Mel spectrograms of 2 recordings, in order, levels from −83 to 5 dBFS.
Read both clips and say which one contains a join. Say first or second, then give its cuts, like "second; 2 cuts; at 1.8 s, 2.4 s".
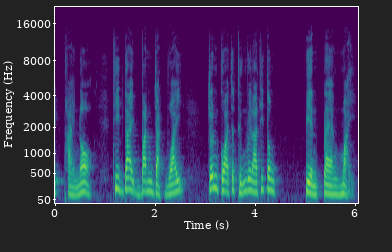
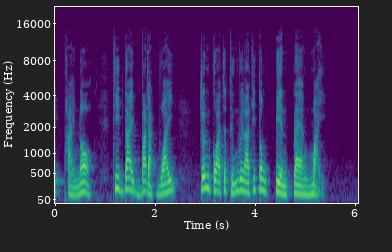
second; 2 cuts; at 1.8 s, 4.3 s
